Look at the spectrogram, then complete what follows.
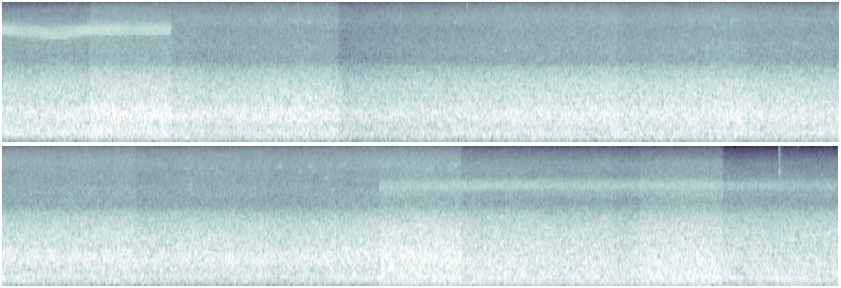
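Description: River water rushing over a rocky bed, a steady loud wash of water noise.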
